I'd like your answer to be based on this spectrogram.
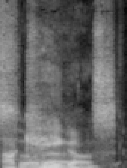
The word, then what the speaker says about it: Archegos: Wir, haben ja, wir haben ja eingangs jetzt hier schon mal über diese große Schieflage äh, eines äh, Hedgefonds von ähm, Archikos, wie, wie spricht man ihn nochmal Archigos? Archegos, Archegos. Also die, die Angelsachs haben Archegos, Archegos gesagt.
